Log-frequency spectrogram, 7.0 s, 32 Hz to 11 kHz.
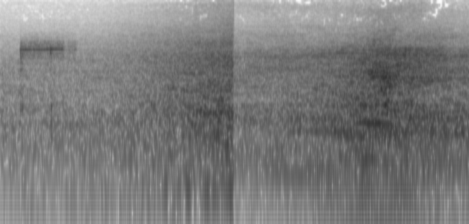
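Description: Jet airliner engines. First a twin-jet climbing away after takeoff, its noise slowly swelling. About 3.5 s in the sound cuts to an Airbus A320-216 on final approach, its CFM56 engines humming steadily and growing louder as it comes nearer.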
